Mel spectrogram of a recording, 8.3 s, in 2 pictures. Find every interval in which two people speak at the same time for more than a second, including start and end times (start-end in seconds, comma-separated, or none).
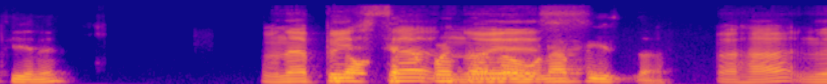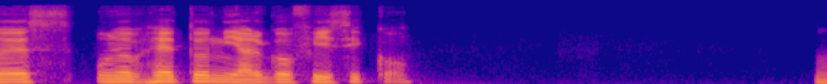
1.6-3.0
